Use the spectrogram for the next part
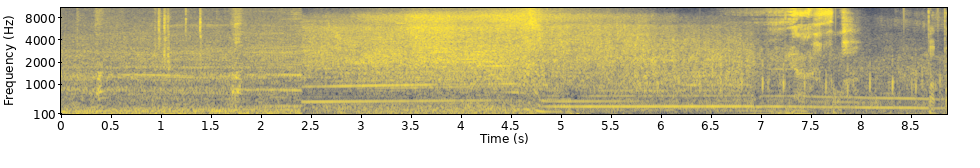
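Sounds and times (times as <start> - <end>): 
Porsche 718 GT4 RS Cayman sports car engine revving: 0.2 - 8.8.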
